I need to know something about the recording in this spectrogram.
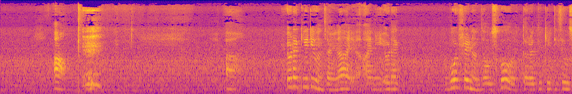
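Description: A young woman sings softly close to a microphone.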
